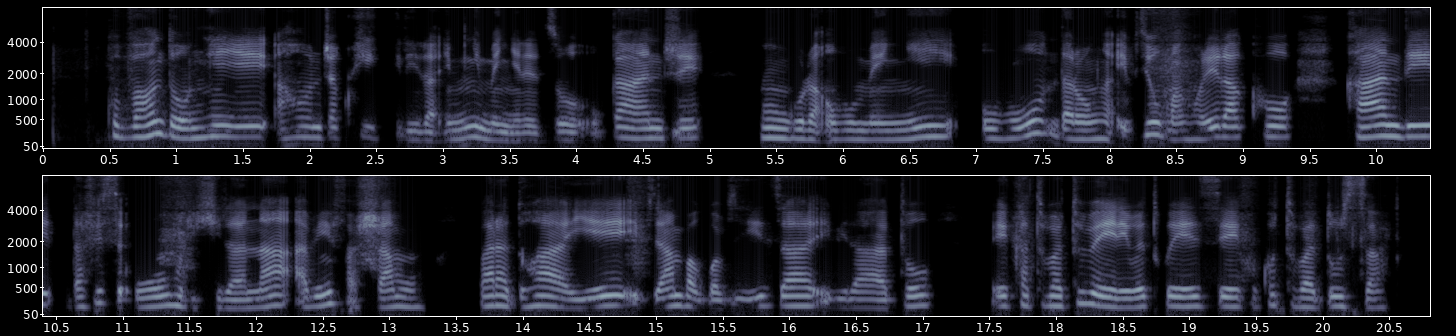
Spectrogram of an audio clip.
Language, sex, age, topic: Rundi, female, 18-24, education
